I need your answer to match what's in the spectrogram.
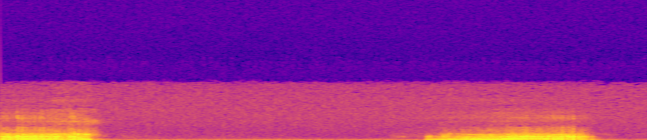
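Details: Two loud, rumbling snores about three seconds apart, with quiet pauses between; snoring during sleep recorded with the SnoreLab app.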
